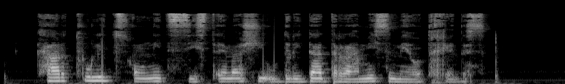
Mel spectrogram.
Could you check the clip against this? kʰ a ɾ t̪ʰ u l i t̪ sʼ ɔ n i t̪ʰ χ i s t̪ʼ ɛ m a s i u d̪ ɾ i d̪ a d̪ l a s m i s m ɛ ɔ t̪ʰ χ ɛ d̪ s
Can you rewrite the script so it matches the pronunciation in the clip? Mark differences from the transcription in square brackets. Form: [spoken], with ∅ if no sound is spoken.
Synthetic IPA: kʰ a ɾ t̪ʰ u l i t̪ sʼ ɔ n i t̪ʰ [s] i s t̪ʼ ɛ m a [ʃ] i u d̪ ɾ i d̪ a d̪ [ɾ] a [∅] m i s m ɛ ɔ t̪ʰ χ ɛ d̪ s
